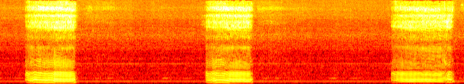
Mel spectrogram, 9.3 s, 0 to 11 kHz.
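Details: Dog snoring: three loud, rattling snores about four seconds apart, roughly 15 breaths a minute, over a low steady room hum.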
